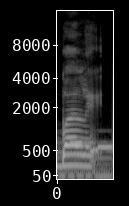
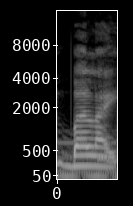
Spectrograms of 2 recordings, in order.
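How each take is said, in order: First: The word ends in e. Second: The word ends in ai. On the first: The speaker calls it wrong. "atau bale" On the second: The speaker calls it right. "semestinya balai"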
